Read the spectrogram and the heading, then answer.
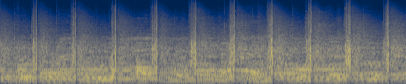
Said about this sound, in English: Oh, praise God. Let's clap it to him.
